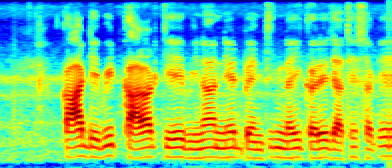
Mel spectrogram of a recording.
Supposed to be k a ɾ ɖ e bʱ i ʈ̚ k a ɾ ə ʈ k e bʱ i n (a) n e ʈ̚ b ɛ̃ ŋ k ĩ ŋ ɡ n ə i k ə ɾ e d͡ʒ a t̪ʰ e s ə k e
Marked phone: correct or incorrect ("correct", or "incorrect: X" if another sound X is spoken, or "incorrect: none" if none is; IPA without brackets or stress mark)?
correct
